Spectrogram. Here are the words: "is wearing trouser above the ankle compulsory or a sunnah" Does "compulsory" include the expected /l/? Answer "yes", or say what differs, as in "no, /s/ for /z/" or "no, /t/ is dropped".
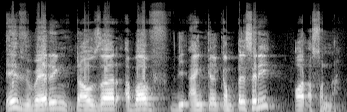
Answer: yes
